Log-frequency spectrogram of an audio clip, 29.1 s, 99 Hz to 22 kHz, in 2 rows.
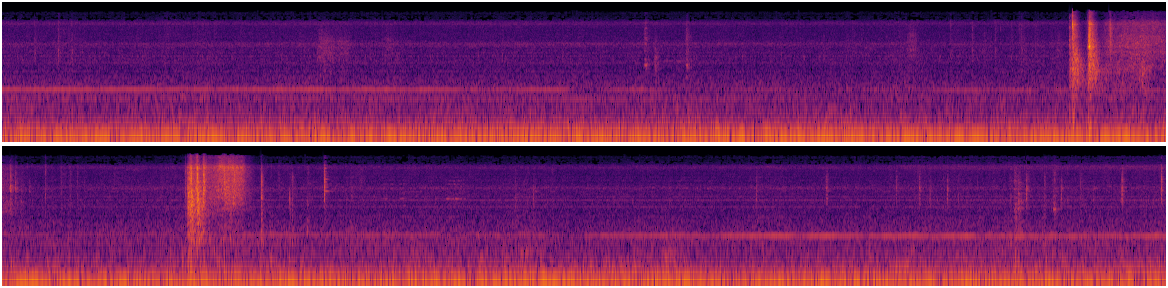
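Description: Rd2 electric locomotive running with a freight train, a loud steady low rumble with a steady whine above it. Two brief noisy bursts break in around the middle, the second shorter.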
